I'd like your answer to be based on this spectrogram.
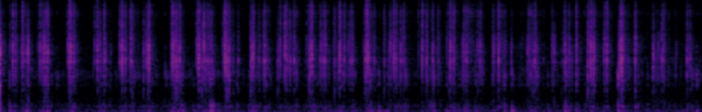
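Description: Long nails tap and scratch the embossed, patterned cover of a solid hardcover book lying on a table. Quick, irregular clicks and scrapes come in a dense, uneven stream, bright and crisp with almost no low end and very little ring.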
